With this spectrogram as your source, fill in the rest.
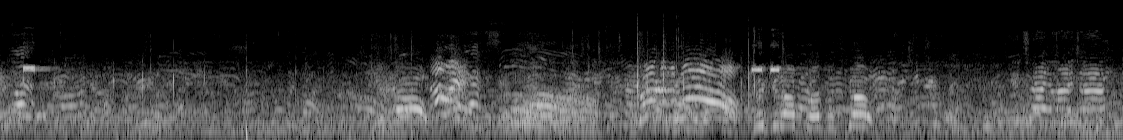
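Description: Spectators nearby shout and cheer loudly outdoors.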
